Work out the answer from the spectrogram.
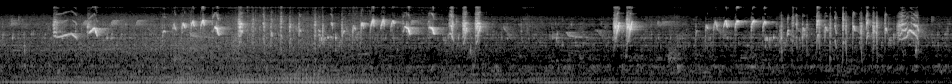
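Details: Kolibri ninja, a sunbird, in an 'ombyokan' lure recording played to get birds singing fast: thin, very high twittering phrases in clustered bursts, with a steady low rumble underneath.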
